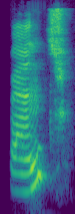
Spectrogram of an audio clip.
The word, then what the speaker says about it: peintre: Peintre, a painter, a neutral word. Perroquet, perroquet, perroquet, perroquet, a parrot. So you have peintre, 2 syllables, peintre, peintre, and perroquet.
